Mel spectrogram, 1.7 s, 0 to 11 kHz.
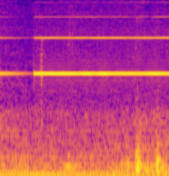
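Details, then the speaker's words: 2020 Dacia Duster with a newly fitted rear parking sensor, in reverse: a steady, unbroken high-pitched warning tone as it detects a pole at the shop corner; working normally. "arka taraftan dükkanın hemen köşedeki direkten algılama yapıyor ve ötüyor"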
